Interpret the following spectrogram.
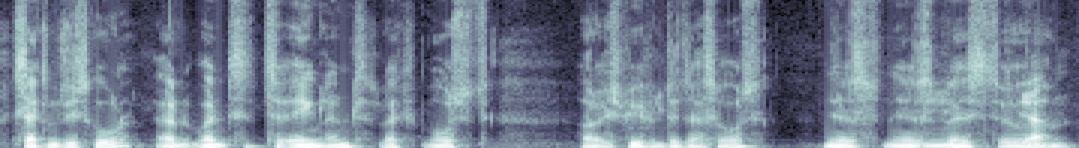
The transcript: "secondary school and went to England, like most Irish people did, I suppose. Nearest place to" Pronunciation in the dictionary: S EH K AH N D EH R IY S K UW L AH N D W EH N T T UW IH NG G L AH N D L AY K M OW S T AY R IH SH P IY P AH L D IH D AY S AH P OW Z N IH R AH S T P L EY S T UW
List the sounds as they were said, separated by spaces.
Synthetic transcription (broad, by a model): S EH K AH N D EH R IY S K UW L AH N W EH N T T UW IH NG L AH N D L AY K M OW S T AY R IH S P IY P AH L D IH D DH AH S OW S N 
